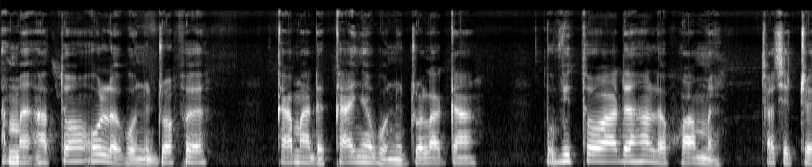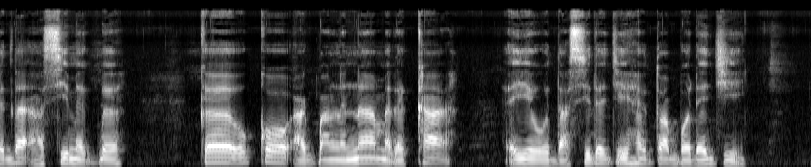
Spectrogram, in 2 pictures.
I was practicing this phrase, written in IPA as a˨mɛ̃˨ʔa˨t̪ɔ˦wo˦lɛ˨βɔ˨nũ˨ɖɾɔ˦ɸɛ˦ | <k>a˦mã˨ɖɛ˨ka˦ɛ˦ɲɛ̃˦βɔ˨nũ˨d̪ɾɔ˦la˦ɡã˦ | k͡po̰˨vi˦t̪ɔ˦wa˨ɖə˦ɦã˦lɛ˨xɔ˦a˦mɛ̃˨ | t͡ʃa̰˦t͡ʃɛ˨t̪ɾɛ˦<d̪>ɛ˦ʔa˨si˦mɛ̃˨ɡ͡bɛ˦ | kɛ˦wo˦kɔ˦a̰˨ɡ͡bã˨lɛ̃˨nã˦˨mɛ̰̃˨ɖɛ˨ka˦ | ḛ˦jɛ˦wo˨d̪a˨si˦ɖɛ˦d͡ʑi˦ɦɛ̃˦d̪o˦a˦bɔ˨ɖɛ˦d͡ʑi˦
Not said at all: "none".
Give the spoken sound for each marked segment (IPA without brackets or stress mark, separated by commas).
k, d̪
